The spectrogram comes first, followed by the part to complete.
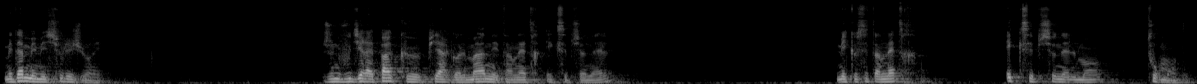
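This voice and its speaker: Male actor for earnest, impassioned defence counsel, lighter-pitched man, deliberate and solemn courtroom oratory. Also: lively intonation. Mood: grave, hushed pleading. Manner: solemn, rhetorical, deliberate phrasing. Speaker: actor performing a monologue. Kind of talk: theatrical courtroom closing speech.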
